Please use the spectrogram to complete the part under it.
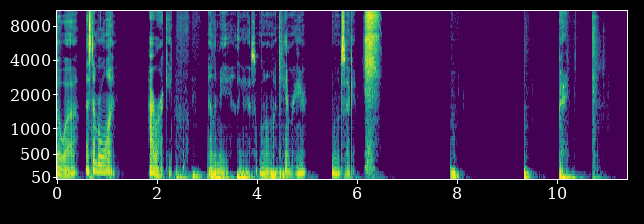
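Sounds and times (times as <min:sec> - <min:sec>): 
speech: 0:00.0 - 0:01.2, 0:01.8 - 0:06.4
person sneezing: 0:06.2 - 0:06.5.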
